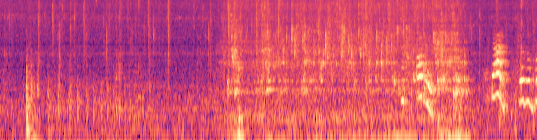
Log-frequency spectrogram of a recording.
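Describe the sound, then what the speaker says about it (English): Tap water runs into a sink while a child washes their hands, a steady close splashing flow that grows louder partway through, with a voice and an adult speaking over it. "Go ahead, wash your hands again"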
